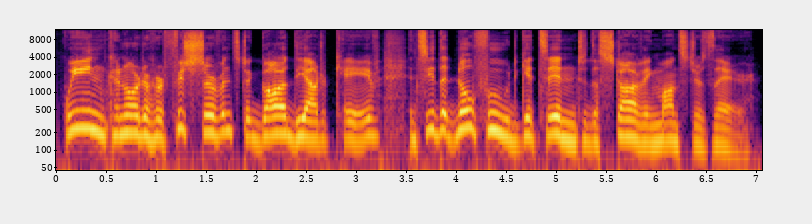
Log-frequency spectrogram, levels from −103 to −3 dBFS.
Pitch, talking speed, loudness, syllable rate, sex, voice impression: 170 Hz, 205 wpm, -17 LUFS, 4.6 syllables/s, male, very masculine, middle-aged, thick, tensed, slightly powerful, bright, slightly soft, clear, fluent, slightly raspy, cool, intellectual, very refreshing, sincere, slightly calm, mature, very friendly, very reassuring, unique, slightly elegant, wild, slightly sweet, very lively, kind, intense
